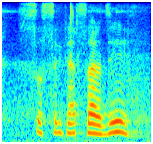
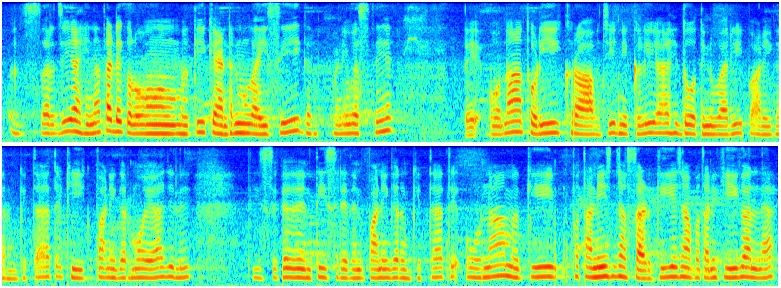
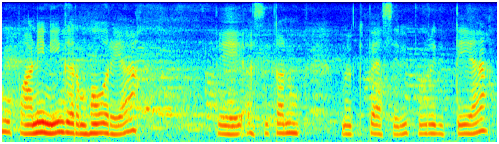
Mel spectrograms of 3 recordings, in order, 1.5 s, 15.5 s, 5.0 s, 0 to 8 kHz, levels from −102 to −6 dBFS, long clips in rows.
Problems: continuous background conversations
